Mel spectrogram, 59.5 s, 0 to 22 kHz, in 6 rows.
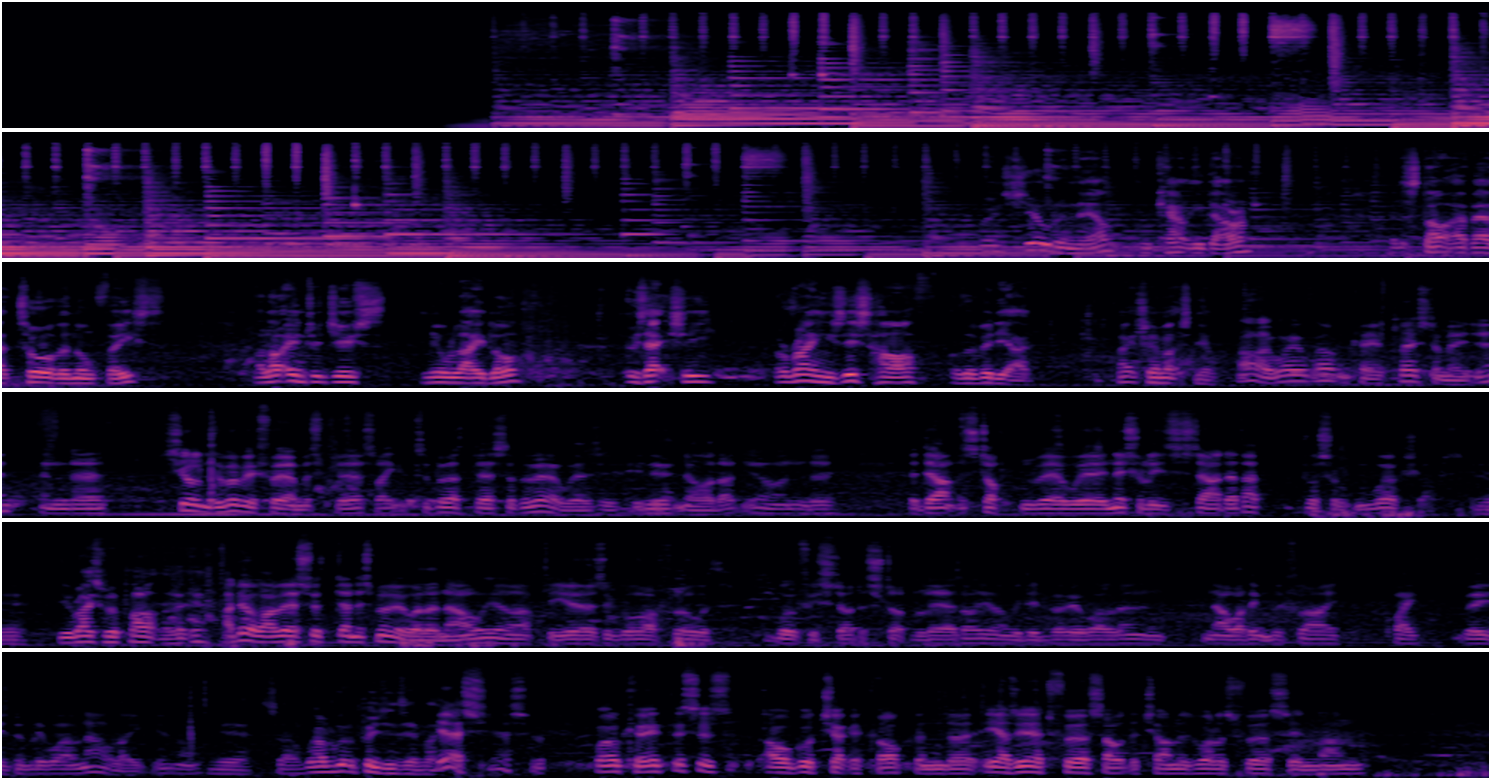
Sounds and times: Speech: 27.3 - 58.7.

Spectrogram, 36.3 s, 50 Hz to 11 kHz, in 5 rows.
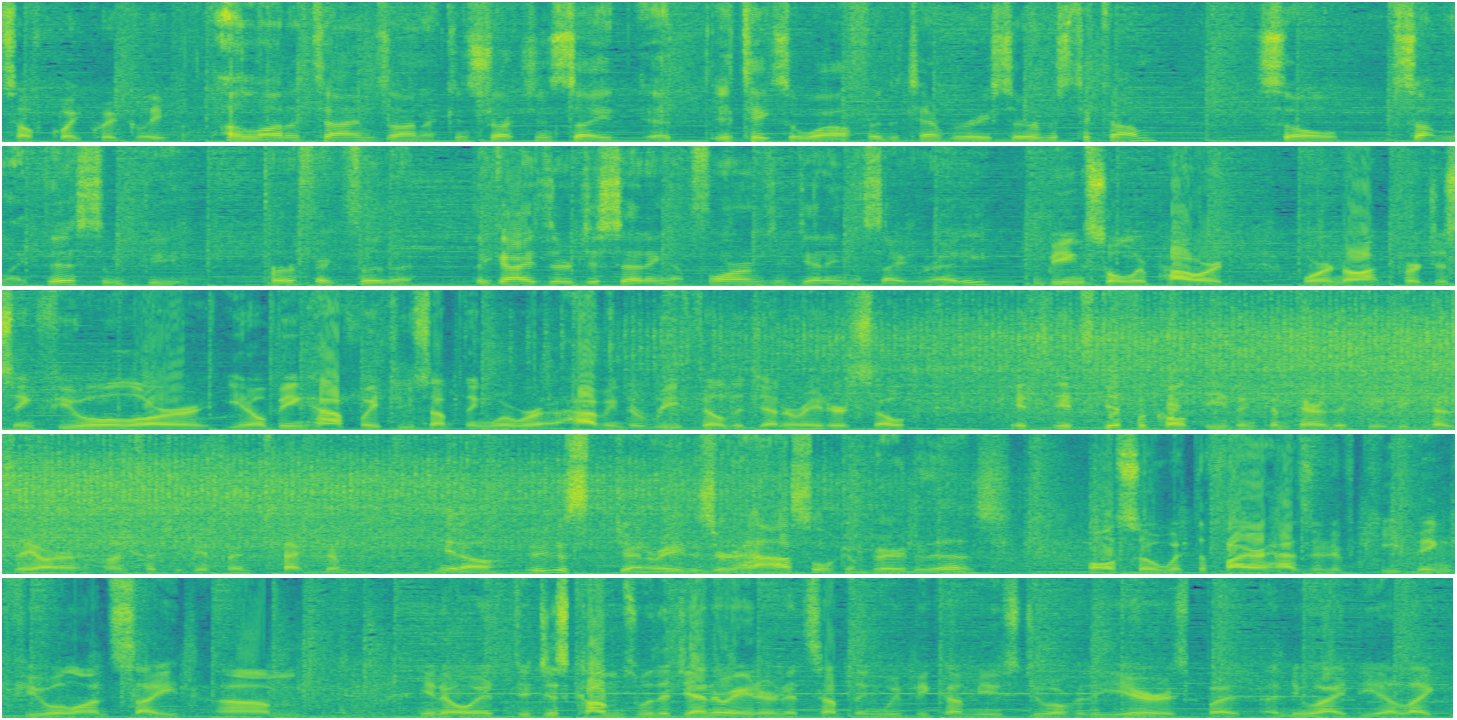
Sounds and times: Music: 0.0 - 36.3
Speech: 0.0 - 36.3.

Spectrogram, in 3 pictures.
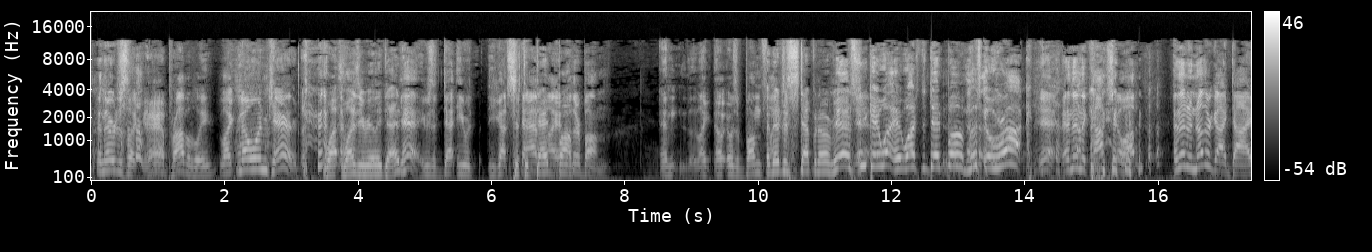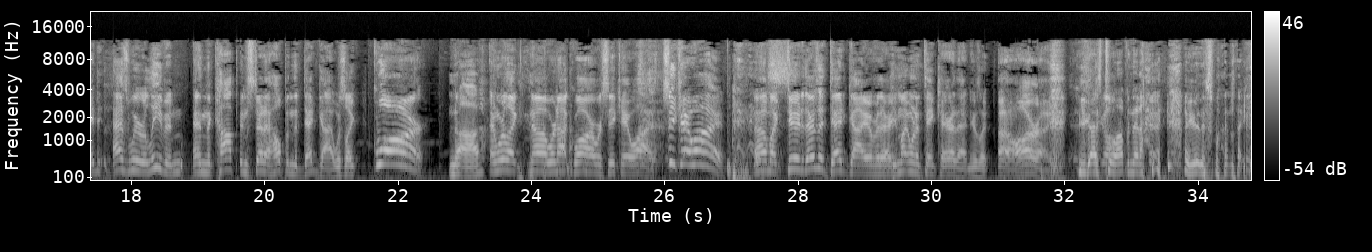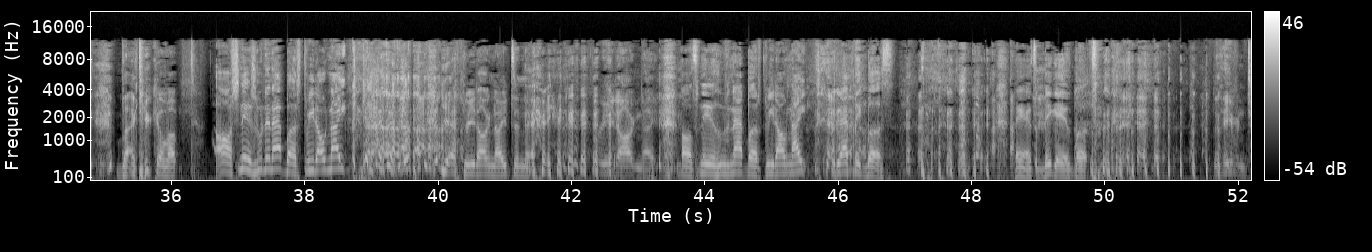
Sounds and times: Speech: 0.0 - 7.8, 8.5 - 46.9, 51.6 - 52.2.

